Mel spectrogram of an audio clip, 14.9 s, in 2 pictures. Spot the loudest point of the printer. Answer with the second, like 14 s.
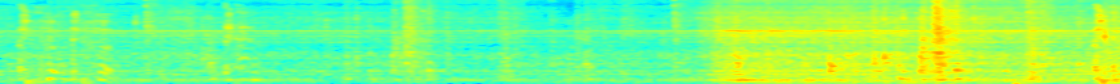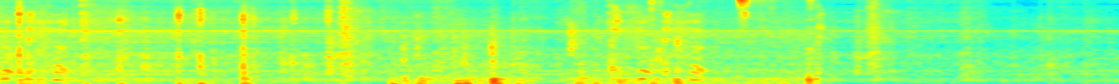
6 s.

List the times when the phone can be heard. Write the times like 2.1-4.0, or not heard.
not heard.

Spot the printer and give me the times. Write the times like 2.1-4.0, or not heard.
0.0-14.8.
